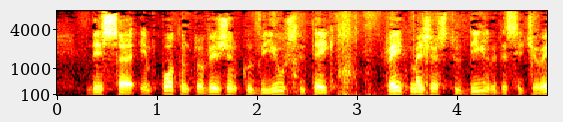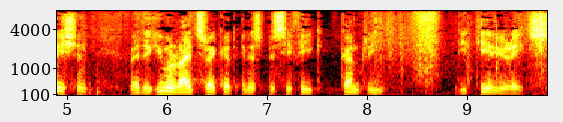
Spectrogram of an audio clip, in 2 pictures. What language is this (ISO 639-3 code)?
eng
